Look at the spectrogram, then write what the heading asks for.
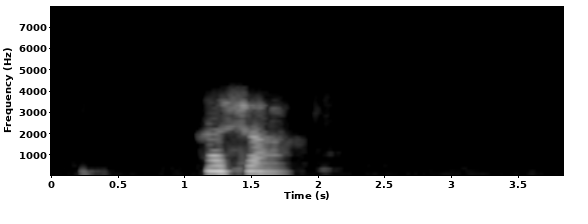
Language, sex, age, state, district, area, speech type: Dogri, female, 18-30, Jammu and Kashmir, Reasi, rural, conversation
